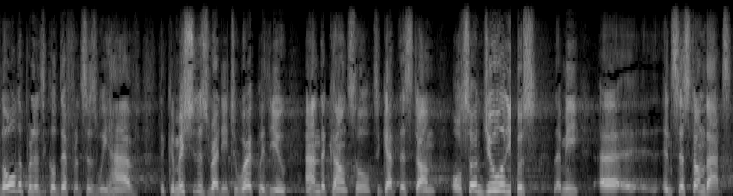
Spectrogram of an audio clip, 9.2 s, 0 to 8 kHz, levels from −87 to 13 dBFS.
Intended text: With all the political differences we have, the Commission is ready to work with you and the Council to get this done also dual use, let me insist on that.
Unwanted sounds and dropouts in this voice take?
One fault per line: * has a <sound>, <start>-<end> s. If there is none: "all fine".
* has a dropout, 6.4-6.5 s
